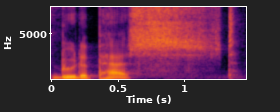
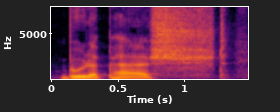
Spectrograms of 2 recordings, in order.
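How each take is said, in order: First: The s is between an s and sh. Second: The s is said as a full sh sound. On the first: The speaker calls it right. "sort of in between Budapest and Budapest" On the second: The speaker calls it wrong. "it's not usually quite the sh Budapest"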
